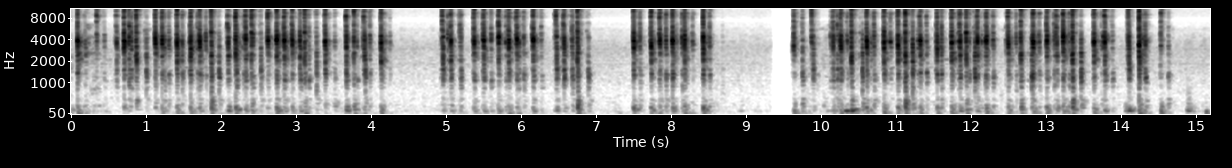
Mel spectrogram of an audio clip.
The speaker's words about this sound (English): That's quite a noisy keyboard you've got there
